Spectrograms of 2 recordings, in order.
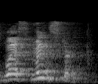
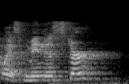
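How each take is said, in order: First: The word is said with three syllables. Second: The word is said with four syllables. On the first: The speaker calls it right. "It has three syllables. It's Westminster. It's no I in there" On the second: The speaker calls it wrong. "It's not Westminster. Doesn't have four syllables"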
